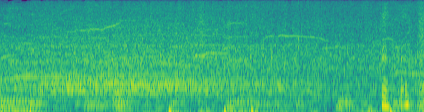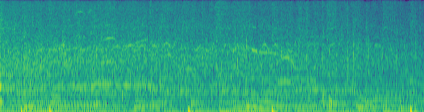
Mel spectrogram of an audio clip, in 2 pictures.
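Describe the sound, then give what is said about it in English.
Audience applause and cheering for a performer being welcomed onstage: dense, sustained clapping throughout, punctuated by whoops and shouts from the crowd. “Ladies and gentlemen, please put your hands together for Fadjala.”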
